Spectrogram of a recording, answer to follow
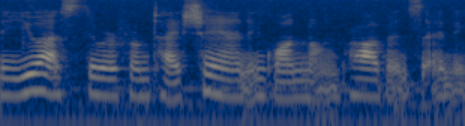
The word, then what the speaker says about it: Taishan: of them were from Tai Shan what's modern Lee called tycion yeah that that's the Mandarin pronunciation of the place and so just say Tai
